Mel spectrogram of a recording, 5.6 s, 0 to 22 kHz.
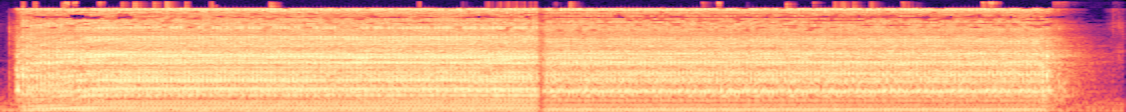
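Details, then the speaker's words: Luckfire M7 jump starter's built-in air compressor inflating a car tire from 32.5 to preset 33: steady fast buzzing chatter, about four pulses a second, evenly for five seconds, then auto shut-off at 33; healthy operation. "Notice once it hits that 33, it automatically shuts off there."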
